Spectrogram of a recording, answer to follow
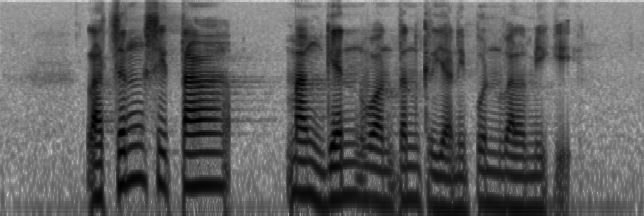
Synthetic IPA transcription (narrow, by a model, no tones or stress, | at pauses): lʔa̰d̥ʒ̥əŋsit̪a | maŋɡɛnwɔnt̪ənɡ̥ɾijanipʊnwalmḭkḭ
